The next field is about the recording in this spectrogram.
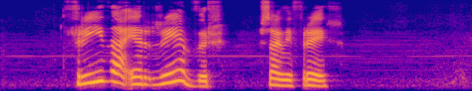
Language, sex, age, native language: Icelandic, female, 40-49, Icelandic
